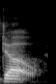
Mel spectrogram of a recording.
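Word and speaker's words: Do: He'd go by Doe, spelled D-O, but pronounced Doe.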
